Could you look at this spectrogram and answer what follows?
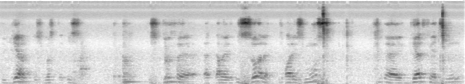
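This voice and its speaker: Halting male learner on an echoey call. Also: a little high, music in the background. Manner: halting, self-correcting, many fillers. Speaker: German learner, accountant. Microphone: video call. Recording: echoey, distant call audio with clear noise.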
